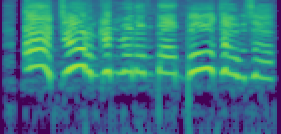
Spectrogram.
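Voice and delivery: very high panicked mock squeal; squealing victim. Imagined alien being run over, very high mock panic. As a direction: shriek like a cartoon victim under a bulldozer. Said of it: "they'll be like".

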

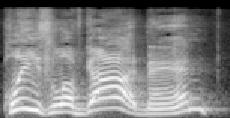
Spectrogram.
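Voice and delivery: preacher pleading loudly with the flock to love God; crying out. Real, not acted. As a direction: cry out to the congregation in earnest. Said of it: "I am crying out saying".

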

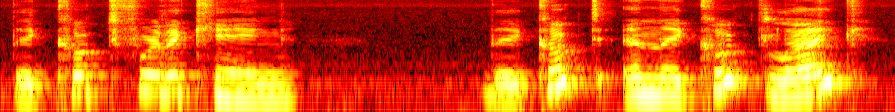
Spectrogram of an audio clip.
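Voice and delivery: usual speaking voice

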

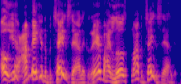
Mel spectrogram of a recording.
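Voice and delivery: high, loud smug imitation of the raisin person; mocking voice. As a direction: brag it like the proud potato salad cook. Mocking the raisin potato salad person.

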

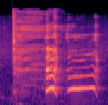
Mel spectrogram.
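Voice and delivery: high burst of laughter; loud amused laugh. Real, not acted. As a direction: laugh out at the bug. Laughing at a glitch.

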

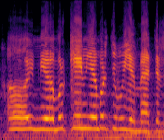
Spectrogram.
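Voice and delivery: high, heated mocking of an endearment; scornful anger. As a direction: throw the pet name back, then threaten. Same quarrel replayed. (burla airada y amenaza)

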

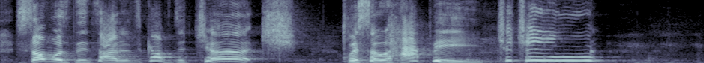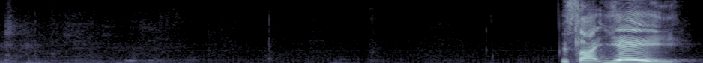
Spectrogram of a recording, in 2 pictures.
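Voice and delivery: high, loud, hammed-up cheering; mock excitement. Preacher mocking church glee with a high, loud cheer. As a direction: play the gleeful church crowd cashing in.

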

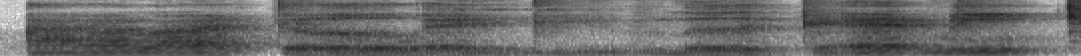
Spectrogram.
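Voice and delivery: ordinary talk

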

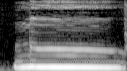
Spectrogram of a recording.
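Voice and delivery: big loud cow moo. Shown as a demonstration. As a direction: bellow it like a cow. Demoing cow noise.

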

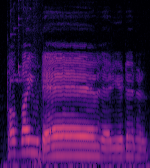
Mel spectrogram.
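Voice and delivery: murmured gloat. Acted. Gamer quietly repeats his taunt to the corpse. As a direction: mutter it to yourself.

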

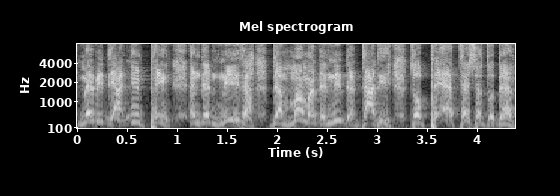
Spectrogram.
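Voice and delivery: loud sung-out preacher cadence, voice climbing high; full-voiced revival preaching with a musical lilt; preaching at full force. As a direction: preach it, chanting each phrase to the congregation.

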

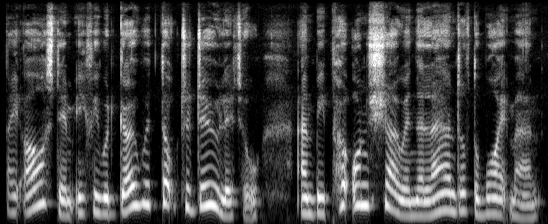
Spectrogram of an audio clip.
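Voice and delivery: ordinary delivery, nothing marked

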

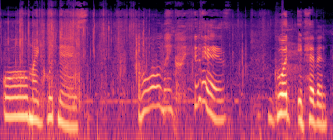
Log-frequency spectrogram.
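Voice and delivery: slow, stunned oh my goodness; drawn-out amazement; awed. Real, not acted. Overwhelmed by the plaque.

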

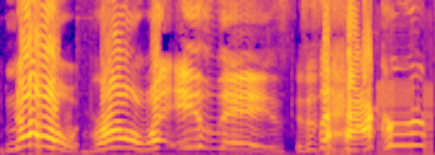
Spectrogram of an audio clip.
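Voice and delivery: real alarm at a hacker; panicked. Real, not acted. Hacker attacks her game room.

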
